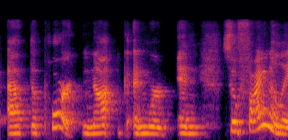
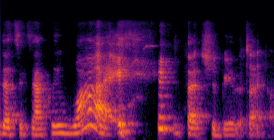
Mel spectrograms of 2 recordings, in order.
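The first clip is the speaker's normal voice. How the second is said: laughing line; 6 dB quieter than usual. Real, not acted. Laughing punchline.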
